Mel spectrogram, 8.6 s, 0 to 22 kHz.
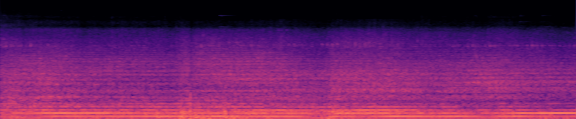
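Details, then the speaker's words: Husqvarna YTH21K42 ride-on mower after fitting a shorter 100-inch deck belt (old 101.4-inch belt kept falling off the pulley): steady, even engine drone, no slipping squeal or flapping; belt stays on, running cleanly. "so the M's working good a the blades are on good and tight and that belt hasn't come off once and I started to stop the blades a couple of times so with no issues so I think the shorter belt is the answer"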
